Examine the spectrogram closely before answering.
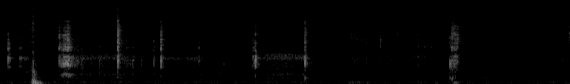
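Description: Small screwdriver working into the edge seam of a hard plastic ANACS coin holder, giving scattered faint clicks and creaks of plastic as it is pried and twisted.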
